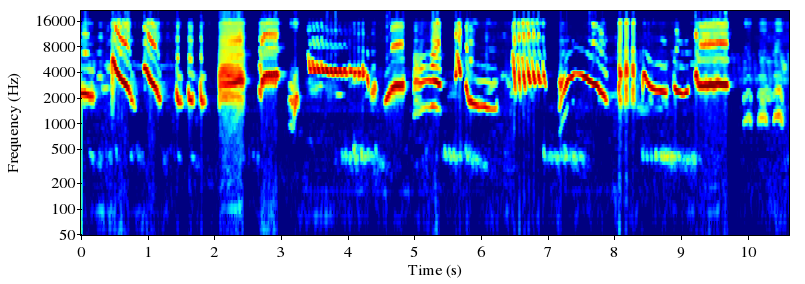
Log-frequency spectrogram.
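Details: Black-collared starling delivering a long, loud fill-in song used to stir other starlings to sing. A dense medley of upslurred whistles, harsh buzzy bursts and an arched whistle, with short rapid notes throughout.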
